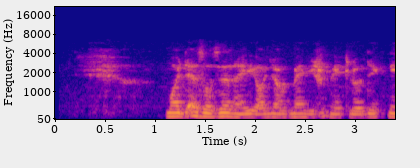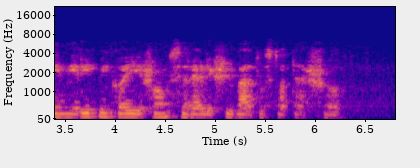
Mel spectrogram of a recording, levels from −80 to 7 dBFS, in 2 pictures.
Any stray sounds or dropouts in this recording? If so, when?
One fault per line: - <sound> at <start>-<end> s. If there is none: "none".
none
